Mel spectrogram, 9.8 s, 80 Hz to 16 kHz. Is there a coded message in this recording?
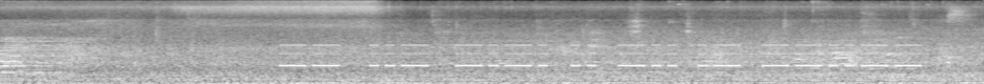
Yes: Morse code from 2.7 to 9.3 s, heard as a keyed tone, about 15 wpm, 840 Hz, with the noise of a subway station. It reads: MUCIDA,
